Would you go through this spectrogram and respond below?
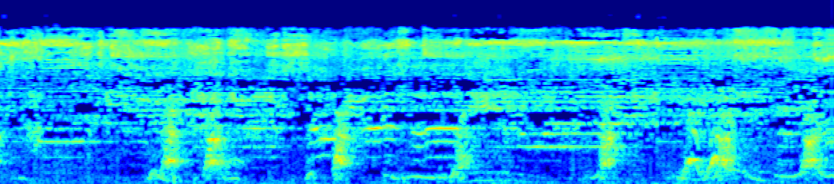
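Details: A Japanese Spitz puppy, sad because his littermates have been taken away, whines in short, wavering, high-pitched bursts, sounding lonely and distressed.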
